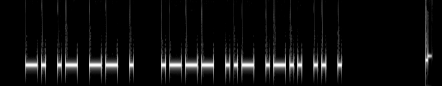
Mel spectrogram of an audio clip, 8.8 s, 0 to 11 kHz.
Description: Morse code, heard as a keyed tone, about 15 wpm, 700 Hz. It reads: NAME JULIE
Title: K1USN SST QSO Practice 15wpm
